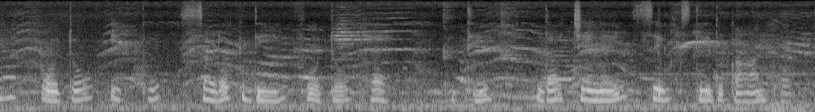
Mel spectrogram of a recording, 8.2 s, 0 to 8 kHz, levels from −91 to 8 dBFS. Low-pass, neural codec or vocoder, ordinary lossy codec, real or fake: none; none; none; real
